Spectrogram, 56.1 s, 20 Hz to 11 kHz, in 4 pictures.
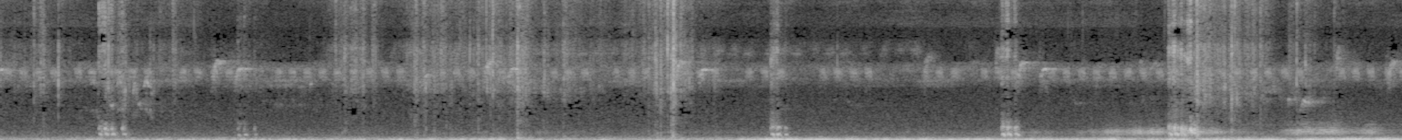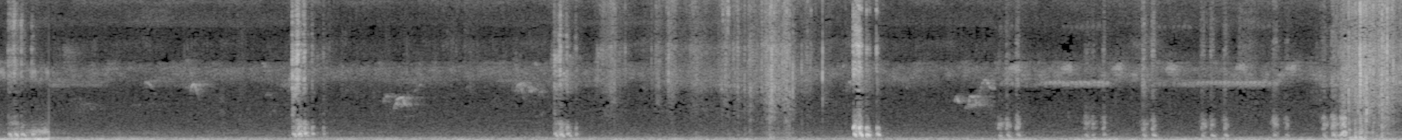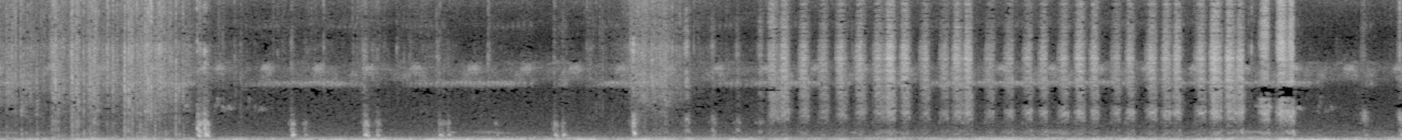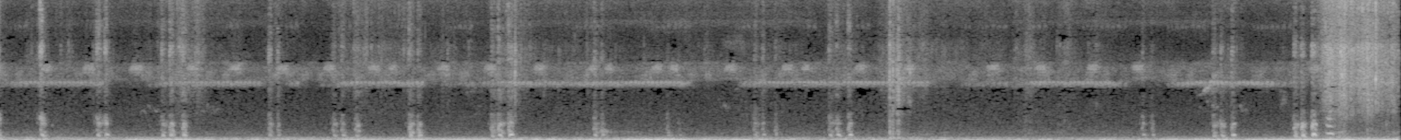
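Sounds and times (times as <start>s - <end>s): rustles: 0.0s - 8.0s, 10.0s - 14.7s, 19.5s - 22.9s, 25.0s - 41.1s, 42.1s - 56.0s
high-pitched insect drone: 6.9s - 14.6s, 23.8s - 51.3s, 51.9s - 56.0s
low rumble: 7.4s - 14.7s.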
